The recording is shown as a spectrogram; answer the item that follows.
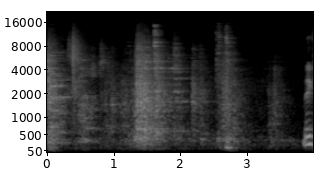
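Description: Dishwasher lower rack being rolled out and rummaged through, with plates and dishes rattling and clinking against each other in a few separate spells.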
